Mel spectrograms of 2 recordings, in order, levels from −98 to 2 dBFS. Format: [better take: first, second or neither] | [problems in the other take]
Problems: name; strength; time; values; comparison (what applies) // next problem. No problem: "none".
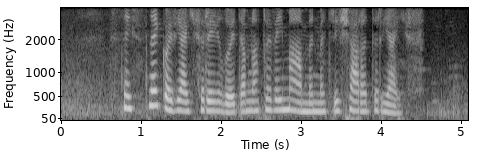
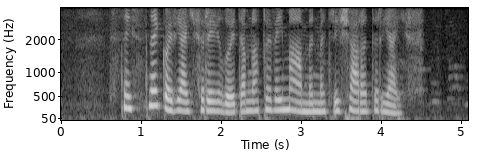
second | background sound (Thunder); 19 dB below the speech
